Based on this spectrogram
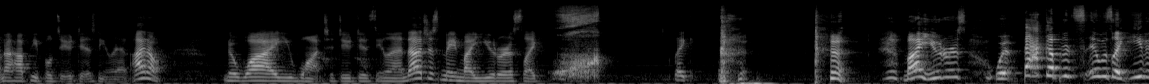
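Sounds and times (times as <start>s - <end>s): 
speech: 0.0s - 6.1s, 6.8s - 7.6s, 8.3s - 11.4s
woman coughing: 7.2s - 8.6s.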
